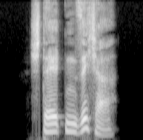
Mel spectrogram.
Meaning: inflection of sicherstellen: 1. first/third-person plural preterite 2. first/third-person plural subjunctive II
- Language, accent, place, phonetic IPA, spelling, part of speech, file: German, Germany, Berlin, [ˌʃtɛltn̩ ˈzɪçɐ], stellten sicher, verb, De-stellten sicher.ogg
